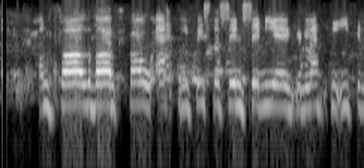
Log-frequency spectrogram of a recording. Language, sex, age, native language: Icelandic, male, 18-19, Icelandic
